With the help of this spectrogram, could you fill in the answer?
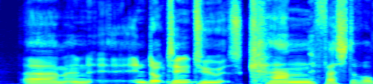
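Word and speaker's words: Cannes: really it's not i can't imagine he's gonna be releasing it as a feature um and inducting it to can festival that's right can not cans you own cultured swines it's khan it's james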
